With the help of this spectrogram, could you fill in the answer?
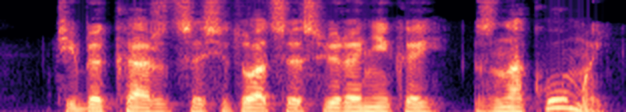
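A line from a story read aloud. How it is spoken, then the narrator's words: Cautious question. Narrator (Russian): осторожно спросил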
